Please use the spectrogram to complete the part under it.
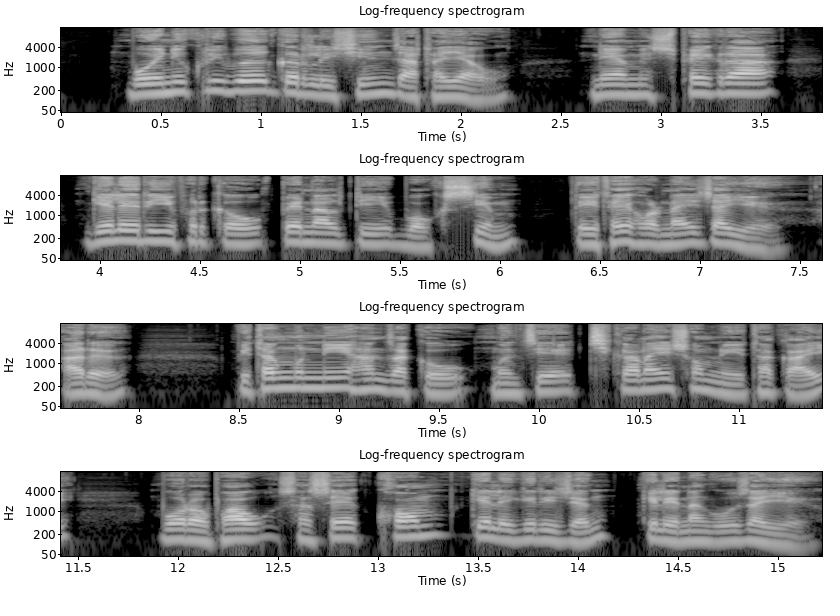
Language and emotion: Bodo, neutral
